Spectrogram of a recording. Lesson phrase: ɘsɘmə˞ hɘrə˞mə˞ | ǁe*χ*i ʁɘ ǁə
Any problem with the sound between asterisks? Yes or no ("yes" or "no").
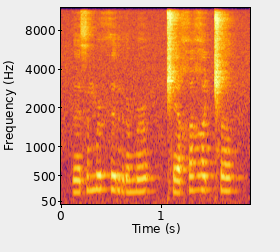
no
